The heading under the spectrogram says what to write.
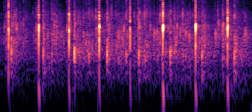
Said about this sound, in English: Somebody say, in Jesus' name. I think we should give him a big hand clap of praise.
